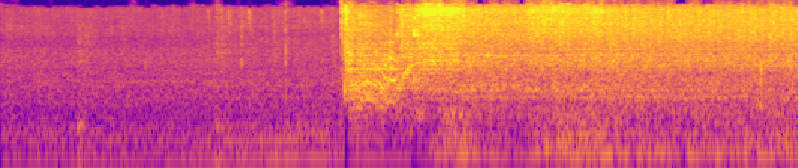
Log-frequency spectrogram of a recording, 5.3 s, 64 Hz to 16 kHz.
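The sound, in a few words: V8 muscle car engine starting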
